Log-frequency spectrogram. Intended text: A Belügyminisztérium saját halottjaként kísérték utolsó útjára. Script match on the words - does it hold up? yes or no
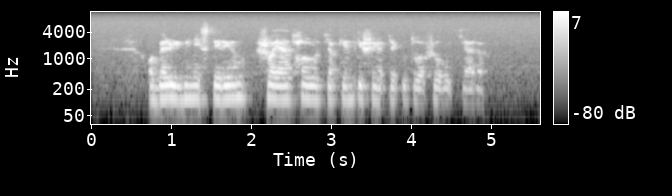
yes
